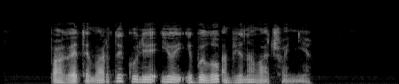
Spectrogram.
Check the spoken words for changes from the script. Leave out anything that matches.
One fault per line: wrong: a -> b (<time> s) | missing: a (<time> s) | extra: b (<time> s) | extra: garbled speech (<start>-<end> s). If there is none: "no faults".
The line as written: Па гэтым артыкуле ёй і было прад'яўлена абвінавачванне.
missing: прад'яўлена (2.2 s)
